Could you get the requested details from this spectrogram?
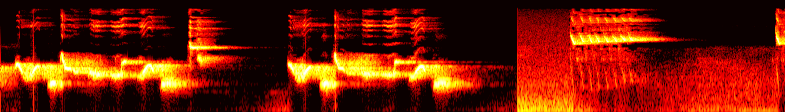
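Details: A white-rumped shama, trained to mimic a cililin and a canary, sings two rich, fluting phrases of varied whistles, then a high, buzzy, rattling trill borrowed from other songbirds.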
